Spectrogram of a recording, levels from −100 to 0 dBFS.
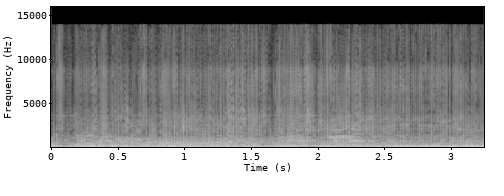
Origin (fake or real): fake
